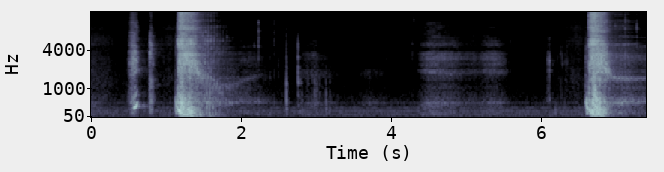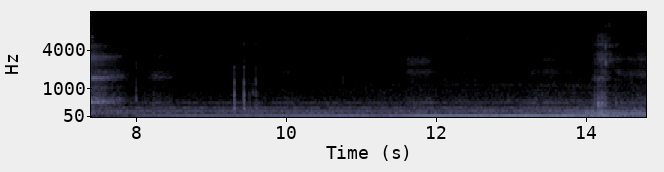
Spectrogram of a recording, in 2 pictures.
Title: Wet spray sneezes on cd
